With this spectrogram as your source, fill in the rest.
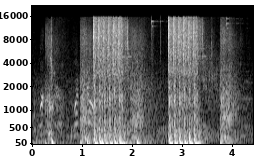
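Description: Bursts of automatic gunfire in the Xbox game Reservoir Dogs, loud rapid rattling volleys with brief pauses between them, crowding the whole clip.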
